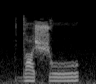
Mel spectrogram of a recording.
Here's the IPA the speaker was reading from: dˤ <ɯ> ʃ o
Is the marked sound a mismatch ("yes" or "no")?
no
